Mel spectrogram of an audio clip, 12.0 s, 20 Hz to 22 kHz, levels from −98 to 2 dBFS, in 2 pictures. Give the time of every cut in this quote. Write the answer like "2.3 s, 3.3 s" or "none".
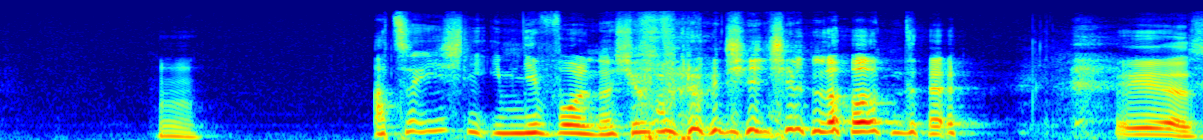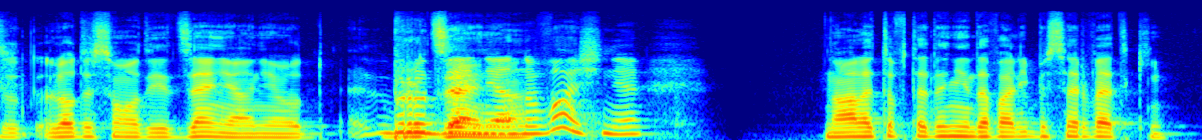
none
